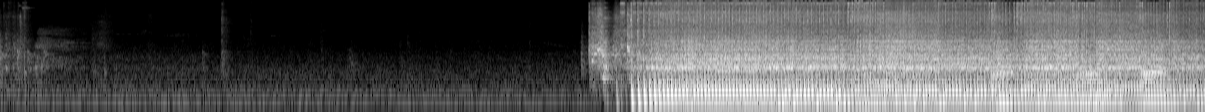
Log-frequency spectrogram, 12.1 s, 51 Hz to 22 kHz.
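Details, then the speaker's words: 200cc shifter kart first startup after modifying and mounting the muffler to the header with the new exhaust setup: silence, then the engine catches and settles into a loud, steady, even rasp with no misses; running normally. "so I think we're ready to give this guy in first start up and see what she sounds like"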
